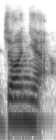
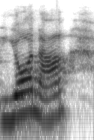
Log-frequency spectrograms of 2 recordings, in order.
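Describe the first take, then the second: First: The word begins with a J sound. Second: The word begins with a Y sound. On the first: It is said the way locals say it. The speaker calls it right. "here on Guam we pronounce it as Jonya" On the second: It is read the way it is spelled. The speaker calls it wrong. "if you read it, it's it looks like Yona"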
